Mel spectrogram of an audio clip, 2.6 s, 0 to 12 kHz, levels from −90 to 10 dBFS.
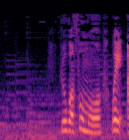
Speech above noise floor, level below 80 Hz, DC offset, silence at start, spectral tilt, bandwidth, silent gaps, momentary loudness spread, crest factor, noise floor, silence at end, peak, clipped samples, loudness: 22 dB; -46 dBFS; under 0.1%; 0 s; -5.5 dB/octave; 8.6 kHz; none; 23 LU; 18 dB; -40 dBFS; 0 s; -4 dBFS; under 0.1%; -20 LUFS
